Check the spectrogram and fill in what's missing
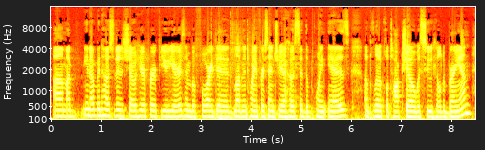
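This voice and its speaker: This young woman, a radio host, appears as a guest in a studio interview, chatting quickly and laughing often. Her voice is on the low side and her delivery flat, with a slight hiss or hum in the background.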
